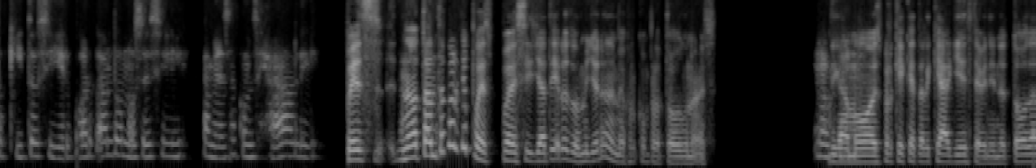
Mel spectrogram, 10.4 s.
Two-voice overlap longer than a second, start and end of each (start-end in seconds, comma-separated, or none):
none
